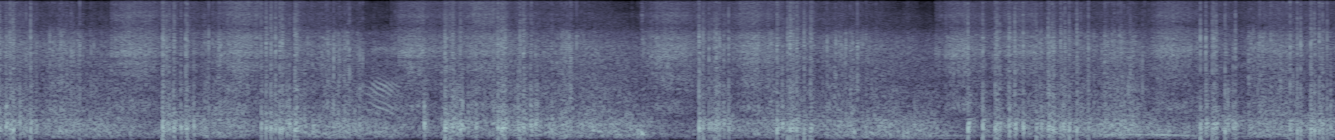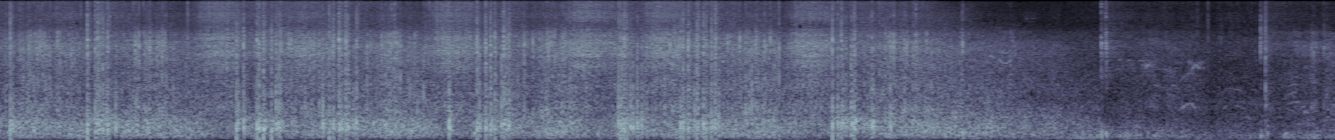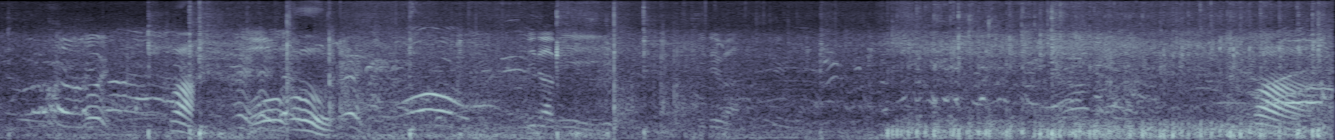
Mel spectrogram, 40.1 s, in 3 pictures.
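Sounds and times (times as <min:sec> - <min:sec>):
fireworks bursting and crackling: 0:00.0 - 0:40.0.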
